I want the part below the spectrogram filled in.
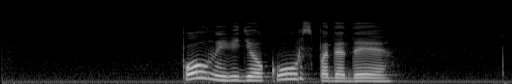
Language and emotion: Russian, sad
